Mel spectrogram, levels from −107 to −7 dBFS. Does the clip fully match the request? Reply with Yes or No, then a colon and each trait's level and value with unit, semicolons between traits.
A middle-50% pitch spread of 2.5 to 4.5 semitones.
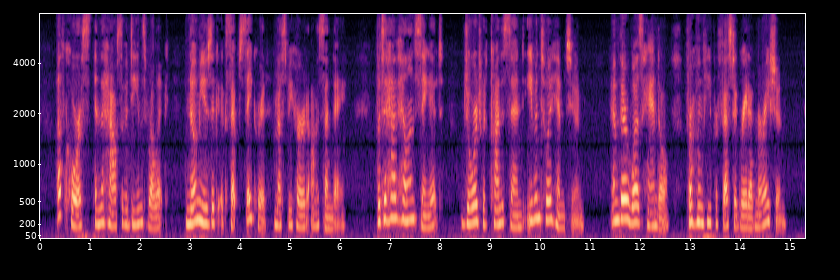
No: average, 5.1 semitones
